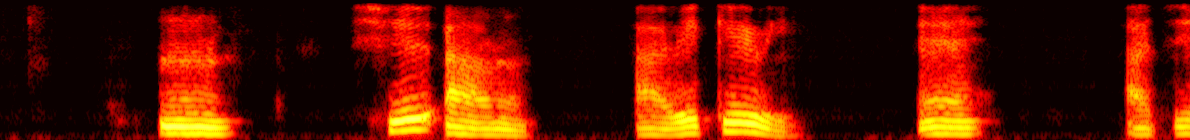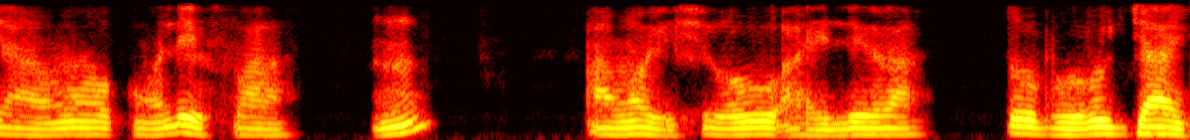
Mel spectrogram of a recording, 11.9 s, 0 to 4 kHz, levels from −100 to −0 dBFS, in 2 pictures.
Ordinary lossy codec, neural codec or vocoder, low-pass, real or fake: none; codec, 16 kHz, 4 kbps, FreqCodec, smaller model; 3.6 kHz; fake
